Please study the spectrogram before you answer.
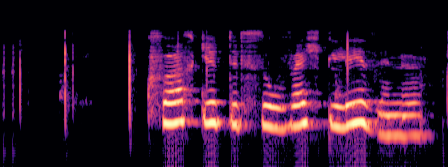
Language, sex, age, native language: Icelandic, female, 8, Icelandic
